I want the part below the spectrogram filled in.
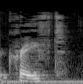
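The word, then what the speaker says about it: Kreeft: It's by Dr. Peter Kraft, and that's pronounced Kraft, not Kreef.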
